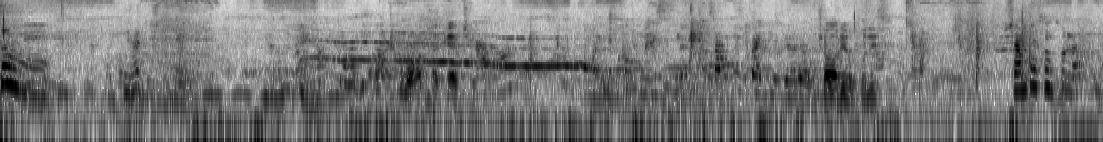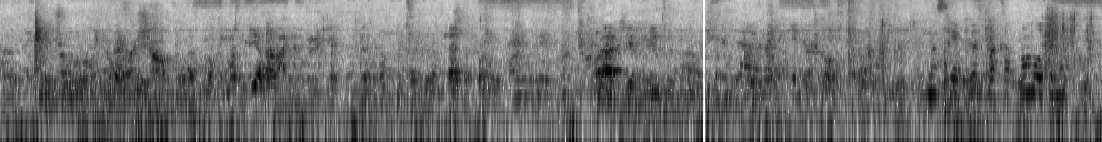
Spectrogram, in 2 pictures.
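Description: Men and women chat nearby in a lively outdoor street.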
